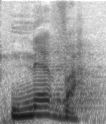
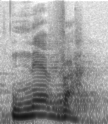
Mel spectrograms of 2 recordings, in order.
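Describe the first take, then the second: No difference in how they are said.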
